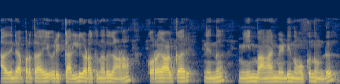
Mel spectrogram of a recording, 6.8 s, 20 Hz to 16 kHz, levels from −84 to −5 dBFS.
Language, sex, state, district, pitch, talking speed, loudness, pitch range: Malayalam, male, Kerala, Kollam, 110 Hz, 115 wpm, -19 LUFS, 105-115 Hz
